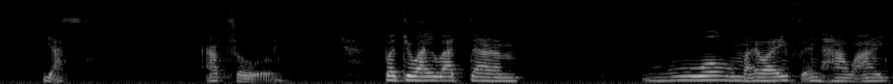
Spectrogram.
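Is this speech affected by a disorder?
Yes: quadriplegic cerebral palsy.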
